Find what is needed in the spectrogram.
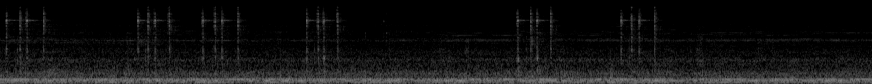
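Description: Computer keyboard keys clicking in short irregular groups of two to four presses, over a steady low hum.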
